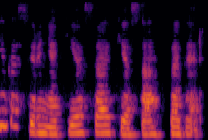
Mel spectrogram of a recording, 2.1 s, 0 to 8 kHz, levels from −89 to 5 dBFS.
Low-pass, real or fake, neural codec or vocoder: 7.2 kHz; real; none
